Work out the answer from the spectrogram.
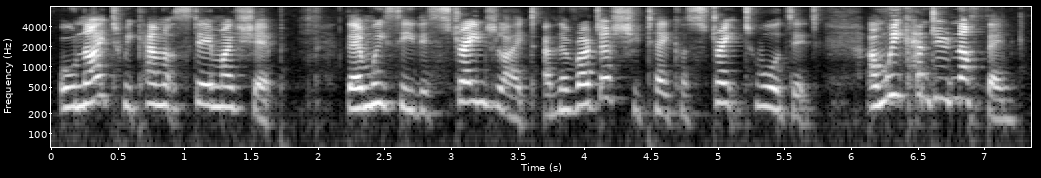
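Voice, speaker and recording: A woman's voice: high voice, animated, normal speed, bright, forceful tone. A woman doing a jolly Russian sea captain. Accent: put-on Russian. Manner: broken English, grand and jolly. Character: cheerful burly male Russian sea captain.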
